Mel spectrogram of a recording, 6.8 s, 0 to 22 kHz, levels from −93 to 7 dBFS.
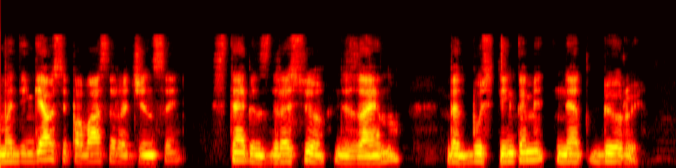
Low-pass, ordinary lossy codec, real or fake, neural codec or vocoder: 9.9 kHz; MP3, 64 kbps; fake; vocoder, 44.1 kHz, 128 mel bands every 256 samples, BigVGAN v2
